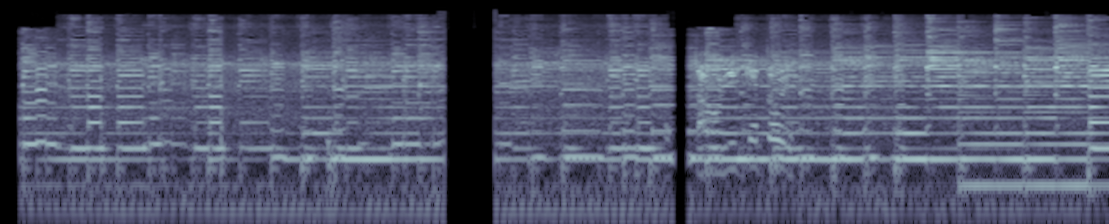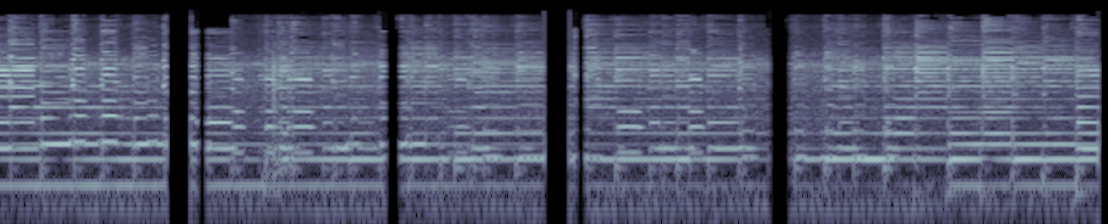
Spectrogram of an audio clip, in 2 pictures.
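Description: Guitar played solo, plucked, with long held notes ringing. The sound cuts out abruptly to silence for a moment several times.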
